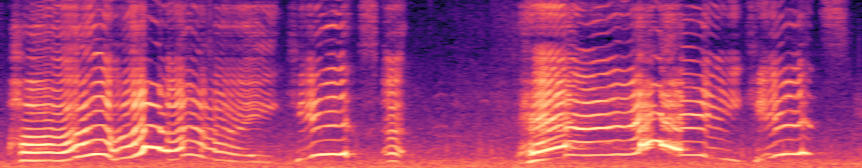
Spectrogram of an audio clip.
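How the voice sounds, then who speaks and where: A woman playing an excitable young Christmas elf in an audio drama, calling out in a squealing elf voice. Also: full character voice. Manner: high, squealing christmas elf call, shouted to children.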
